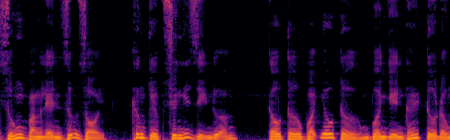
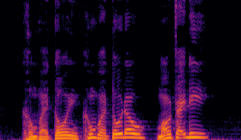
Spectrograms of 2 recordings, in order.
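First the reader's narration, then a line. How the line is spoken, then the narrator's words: Terrified scream. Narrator (Vietnamese): Lão Tư hét lên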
